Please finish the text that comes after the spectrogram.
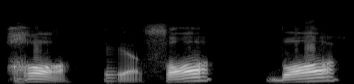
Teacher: mengangkat lidah bagian belakang sehingga huruf tampak tebal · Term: isti'la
